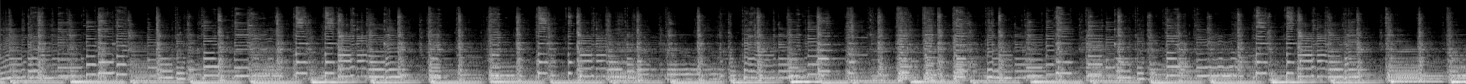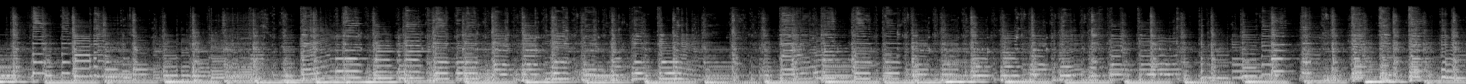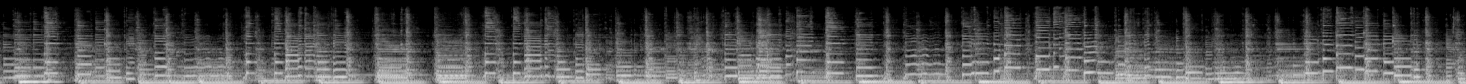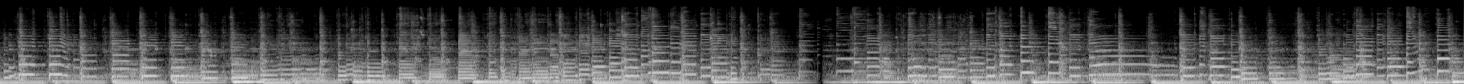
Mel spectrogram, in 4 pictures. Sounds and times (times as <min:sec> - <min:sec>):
Acoustic guitar: 0:00.0 - 0:58.6
Electric guitar: 0:00.0 - 0:58.6.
